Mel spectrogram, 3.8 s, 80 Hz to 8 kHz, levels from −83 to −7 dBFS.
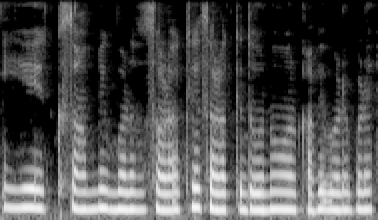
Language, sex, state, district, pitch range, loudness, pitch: Hindi, female, Haryana, Charkhi Dadri, 225-240 Hz, -15 LUFS, 230 Hz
